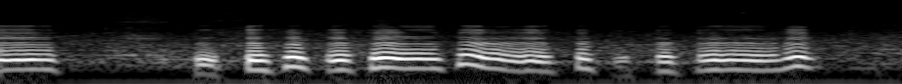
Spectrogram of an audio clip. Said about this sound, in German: Ein paar Töne summen.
